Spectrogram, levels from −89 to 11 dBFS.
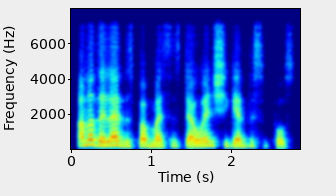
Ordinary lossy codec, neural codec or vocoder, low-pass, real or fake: none; codec, 16 kHz, 0.2 kbps, FocalCodec; 7.2 kHz; fake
